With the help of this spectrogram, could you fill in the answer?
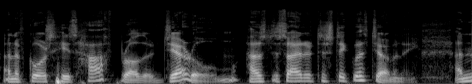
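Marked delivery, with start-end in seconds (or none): none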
